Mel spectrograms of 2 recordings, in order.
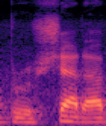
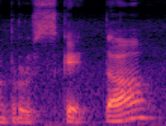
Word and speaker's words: bruschetta: restaurant you'll see that you will not find a bruschetta but you'll have a bruschetta and then spaghetti we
